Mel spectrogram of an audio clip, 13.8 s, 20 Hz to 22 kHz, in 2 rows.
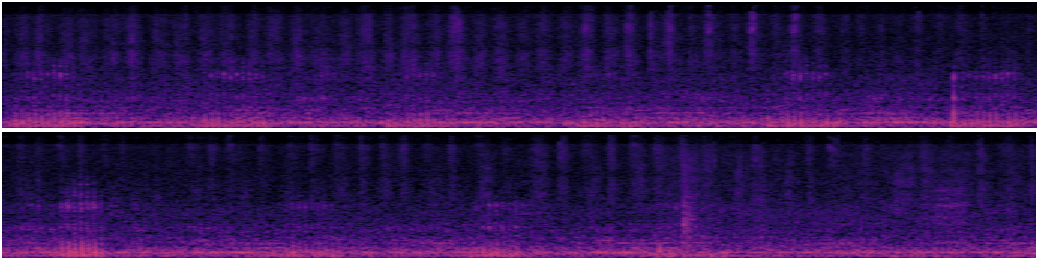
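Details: Kiku-chan, a pet cat, purring close to a Shure MV88 microphone on an iPhone: a steady low rumbling drone with soft swells of breathy rasp about every second, and a sharp click around the six-second mark.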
